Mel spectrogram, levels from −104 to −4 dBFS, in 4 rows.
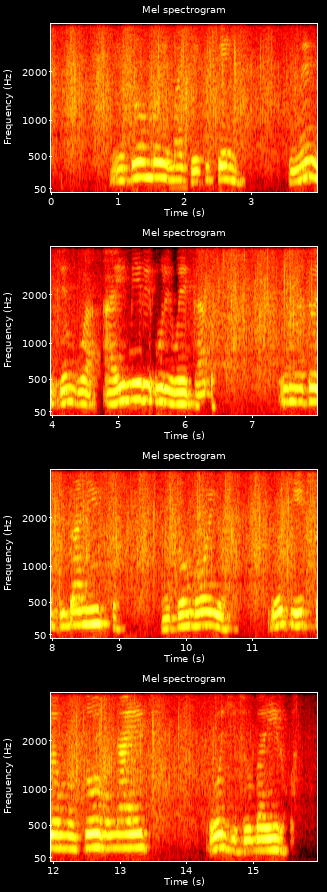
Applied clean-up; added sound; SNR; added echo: none; Applause; 12 dB; none.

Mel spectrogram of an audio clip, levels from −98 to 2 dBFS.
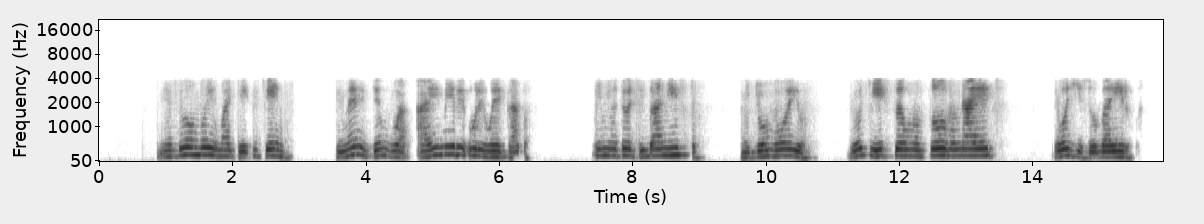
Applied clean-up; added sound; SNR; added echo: neural mask model DeepFilterNet 3.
